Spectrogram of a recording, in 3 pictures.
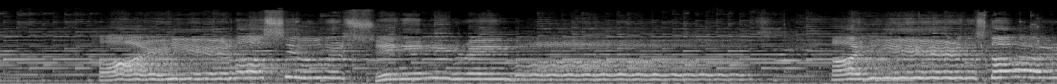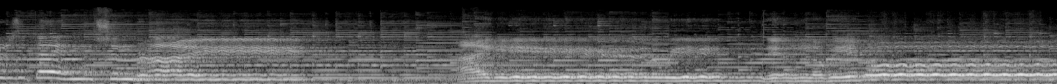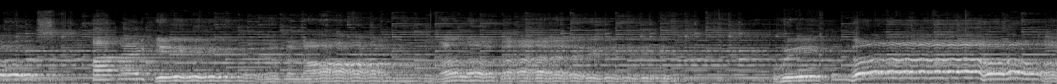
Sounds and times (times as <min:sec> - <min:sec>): Music: 0:00.0 - 0:31.7.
